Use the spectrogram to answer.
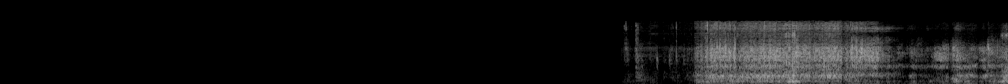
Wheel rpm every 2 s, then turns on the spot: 0, 0, 0, 10, 20.
8-10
